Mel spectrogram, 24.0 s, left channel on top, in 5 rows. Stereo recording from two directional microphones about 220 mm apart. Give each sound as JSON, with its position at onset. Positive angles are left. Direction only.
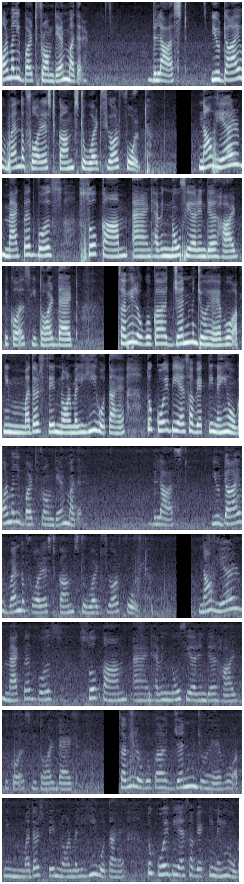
{"t": 0.0, "sound": "speech", "side_deg": 45}
{"t": 3.1, "sound": "speech", "side_deg": 50}
{"t": 8.7, "sound": "speech", "side_deg": 45}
